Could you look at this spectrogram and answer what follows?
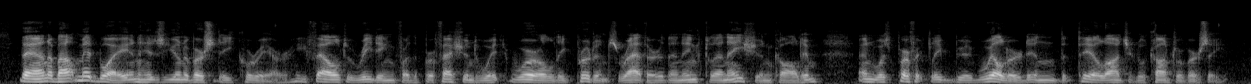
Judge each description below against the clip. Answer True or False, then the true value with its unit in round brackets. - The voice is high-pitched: False (105 Hz)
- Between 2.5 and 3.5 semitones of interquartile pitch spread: True (2.9 semitones)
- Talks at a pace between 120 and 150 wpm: True (145 wpm)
